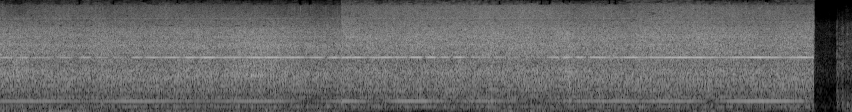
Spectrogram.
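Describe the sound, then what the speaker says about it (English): An old, heavy-duty vacuum cleaner runs steadily in a farm shed, a loud continuous drone with a high whine, then cuts off abruptly near the end. "So gonna get the old hoover running, the big brute"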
